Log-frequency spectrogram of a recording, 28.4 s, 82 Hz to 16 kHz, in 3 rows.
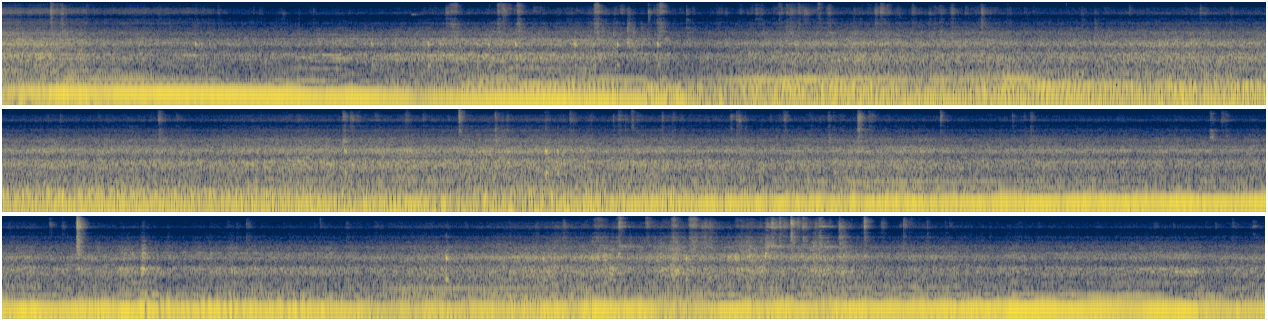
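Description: Honda Brio race car's 1.2-litre L12B i-VTEC four-cylinder engine, heard from inside the cabin. The revs fall over the first few seconds, then the engine holds a steady middling pitch that creeps slightly higher in the second half, with tyre and road noise underneath.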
